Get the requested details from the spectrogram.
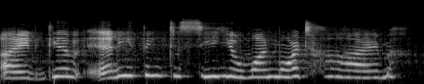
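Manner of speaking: crying through the words. Still in tears, the speaker calls out to Sylvia; crying. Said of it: "I'm actually still crying".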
